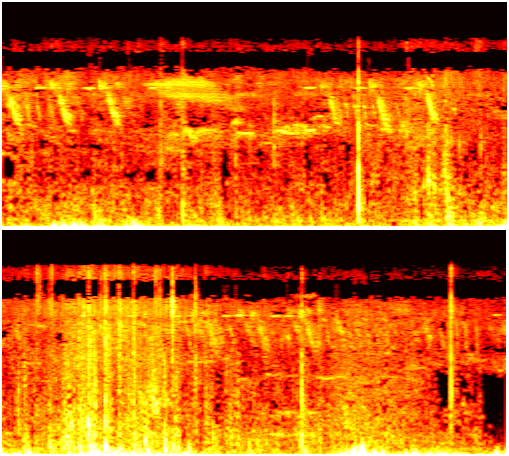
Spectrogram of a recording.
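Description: Small birds chirping and singing, many short calls overlapping. Low thuds and rumbles close to the microphone come and go, loudest about halfway through and again near the end.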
